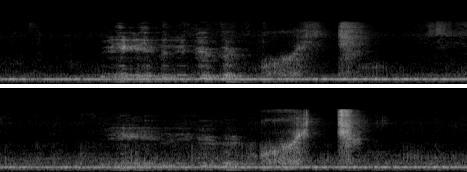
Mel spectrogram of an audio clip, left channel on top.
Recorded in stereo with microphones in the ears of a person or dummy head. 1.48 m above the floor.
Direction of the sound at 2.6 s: 60° right (ahead or behind).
